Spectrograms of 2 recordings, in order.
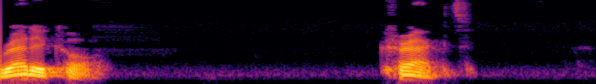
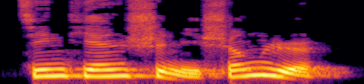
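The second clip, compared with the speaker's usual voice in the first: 今天是你生日 asked, much higher, rising on 生日; rising question tune; 10 semitones higher than usual. Shown as a demonstration. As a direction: raise 生日 up like a surprised question. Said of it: "pay attention to the intonations".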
